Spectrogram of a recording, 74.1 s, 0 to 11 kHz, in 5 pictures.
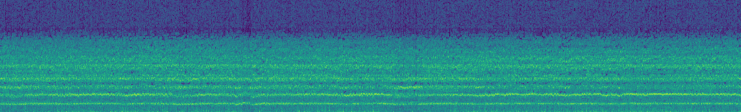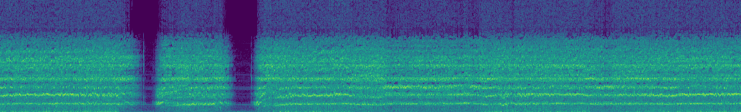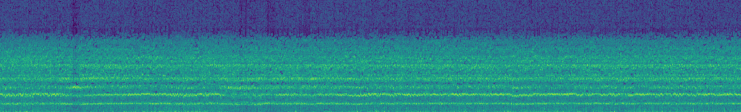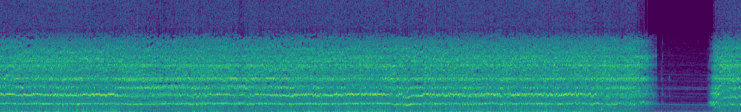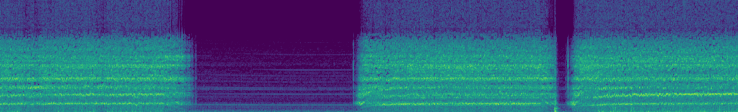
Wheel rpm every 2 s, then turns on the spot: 230, 230, 230, 230, 220, 230, 230, 220, 150, 110, 190, 210, 230, 220, 230, 230, 230, 220, 230, 230, 230, 240, 220, 220, 230, 220, 210, 210, 110, 130, 230, 60, 0, 160, 190, 140, 220.
none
